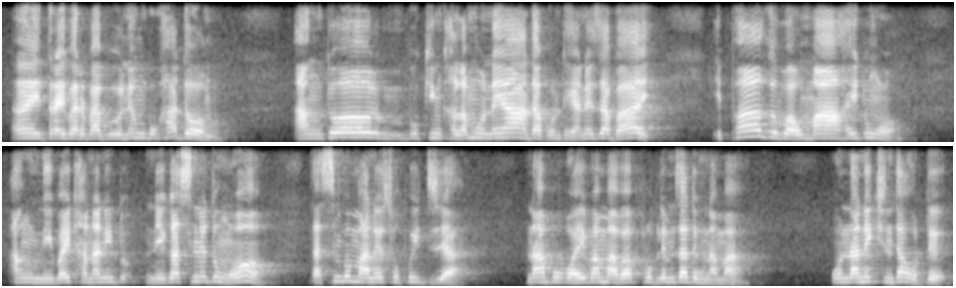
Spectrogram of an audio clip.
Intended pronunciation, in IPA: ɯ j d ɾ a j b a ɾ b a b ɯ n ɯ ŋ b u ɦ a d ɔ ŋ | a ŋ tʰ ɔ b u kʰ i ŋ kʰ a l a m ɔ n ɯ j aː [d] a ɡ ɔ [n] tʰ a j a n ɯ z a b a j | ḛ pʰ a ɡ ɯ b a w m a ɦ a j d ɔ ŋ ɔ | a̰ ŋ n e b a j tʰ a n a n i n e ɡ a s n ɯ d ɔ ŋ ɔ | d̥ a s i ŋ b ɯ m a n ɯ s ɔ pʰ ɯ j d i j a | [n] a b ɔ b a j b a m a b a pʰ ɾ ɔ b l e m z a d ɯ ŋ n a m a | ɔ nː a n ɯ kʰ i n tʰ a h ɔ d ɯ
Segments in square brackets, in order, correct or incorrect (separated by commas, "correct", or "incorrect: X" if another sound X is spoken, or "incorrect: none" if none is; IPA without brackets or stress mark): correct, correct, correct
